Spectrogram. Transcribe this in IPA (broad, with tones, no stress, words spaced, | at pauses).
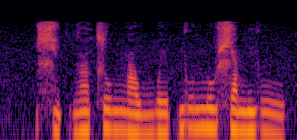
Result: ɕi˨ʔɡã˧t͡su˧ ŋa˧w mwe˧pju˦ n̪u˦ɕa˦n ju˥˧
